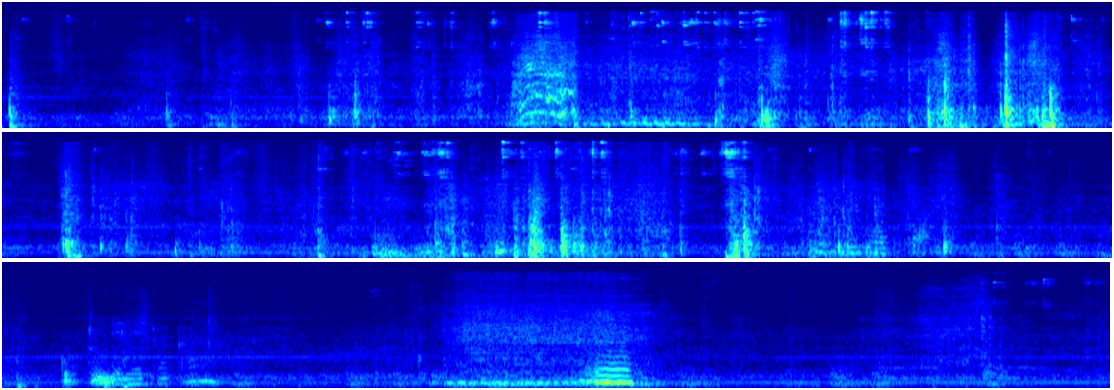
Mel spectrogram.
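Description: A jute lunch bag being handled and opened out: irregular rustling and rubbing of stiff fabric with scattered sharp clicks, and now and then a jangle like bangles on the wrist, over a faint steady hum.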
